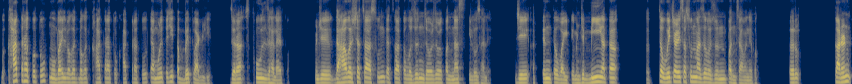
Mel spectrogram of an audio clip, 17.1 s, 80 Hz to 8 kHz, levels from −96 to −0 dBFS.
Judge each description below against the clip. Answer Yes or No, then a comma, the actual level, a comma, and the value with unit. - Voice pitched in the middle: Yes, medium, 145 Hz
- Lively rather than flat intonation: No, average, 2.8 semitones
